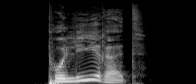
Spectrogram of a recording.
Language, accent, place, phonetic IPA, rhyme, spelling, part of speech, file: German, Germany, Berlin, [poˈliːʁət], -iːʁət, polieret, verb, De-polieret.ogg
- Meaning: second-person plural subjunctive I of polieren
